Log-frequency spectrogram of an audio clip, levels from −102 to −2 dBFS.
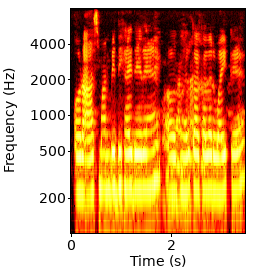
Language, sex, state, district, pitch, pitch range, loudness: Hindi, female, Bihar, Kishanganj, 235 Hz, 225-240 Hz, -16 LUFS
